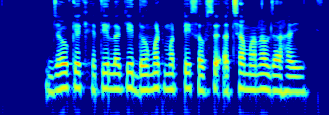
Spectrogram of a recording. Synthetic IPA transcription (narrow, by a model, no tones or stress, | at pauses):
d͡ʒəʊkekʰet̪iləɡid̪oməʈməʈːisəbʱseʔətːʃʰamaːnəld͡ʒaɦəi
